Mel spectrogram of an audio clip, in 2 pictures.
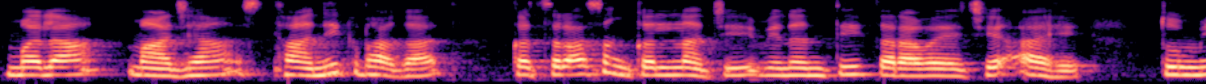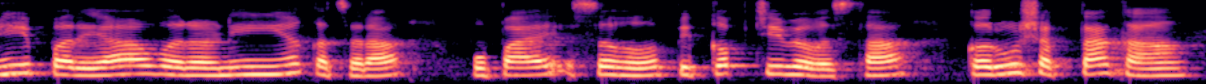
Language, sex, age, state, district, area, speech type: Marathi, female, 60+, Maharashtra, Kolhapur, urban, read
